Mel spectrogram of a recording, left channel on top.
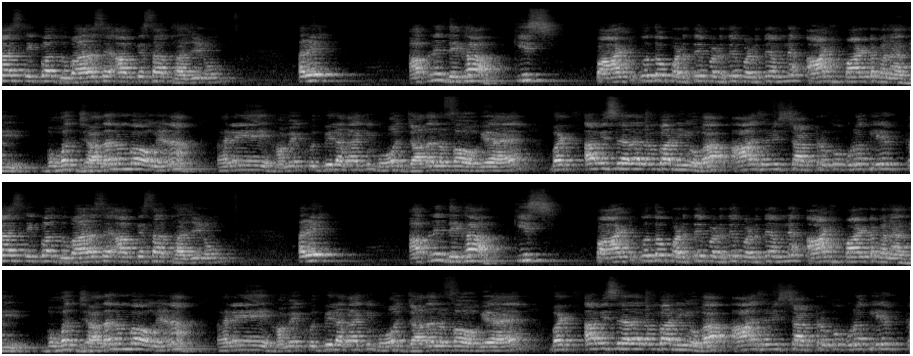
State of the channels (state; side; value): normal; both; correlation 0.83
